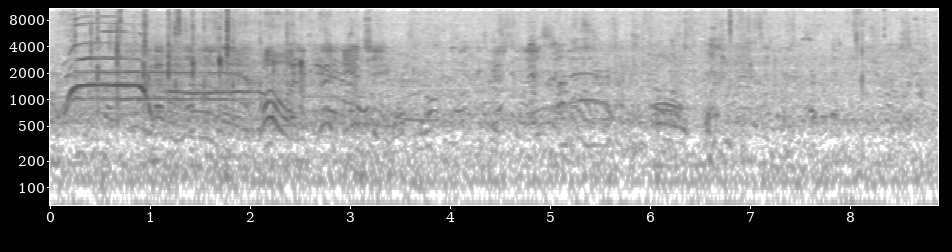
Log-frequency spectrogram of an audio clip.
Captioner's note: crowd Cheering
